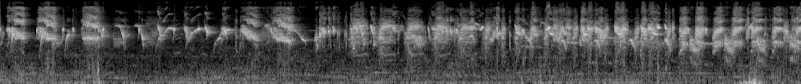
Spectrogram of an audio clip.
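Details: Long-tailed shrike song in a collection of master recordings used as training audio before a competition: a dense, continuous high twittering and chattering, with rapid scratchy notes and quick mimic-like trills running without pause.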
